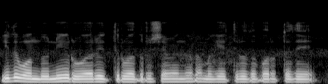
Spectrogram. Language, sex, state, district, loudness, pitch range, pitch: Kannada, male, Karnataka, Koppal, -13 LUFS, 125-130 Hz, 125 Hz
